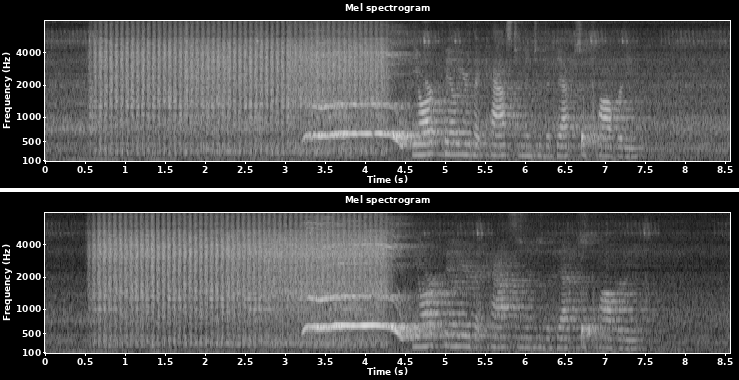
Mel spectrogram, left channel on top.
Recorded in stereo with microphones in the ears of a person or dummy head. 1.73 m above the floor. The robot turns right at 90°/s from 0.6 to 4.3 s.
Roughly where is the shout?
Right.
